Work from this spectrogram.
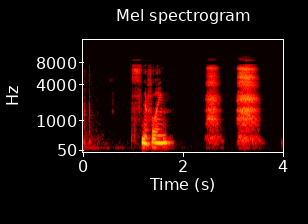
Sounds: Sniff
